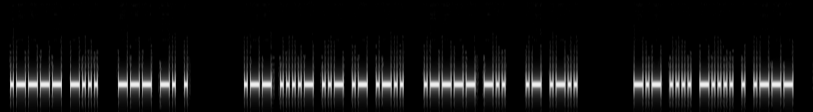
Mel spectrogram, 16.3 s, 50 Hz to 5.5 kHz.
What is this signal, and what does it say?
Morse code, heard as a keyed tone, about 20 wpm, 700 Hz. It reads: 1B ONE W4UAL 1D AL KH6EJ
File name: LARK-FD-2022-Log-in-CW-20wpm-700-Hz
